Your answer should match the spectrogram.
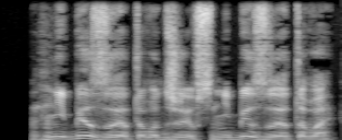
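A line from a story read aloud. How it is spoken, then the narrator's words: Snorting chuckle. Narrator (Russian): хмыкнул я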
